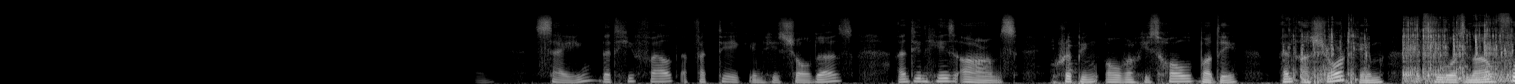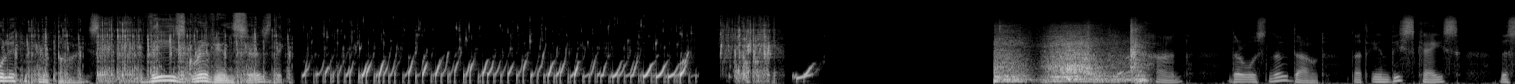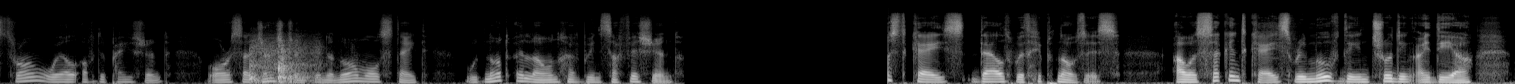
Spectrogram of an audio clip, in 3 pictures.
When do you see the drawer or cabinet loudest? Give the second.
26 s.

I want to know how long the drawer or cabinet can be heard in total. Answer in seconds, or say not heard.
3 s.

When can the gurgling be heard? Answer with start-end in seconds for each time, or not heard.
12.8-23.3.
